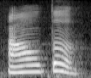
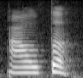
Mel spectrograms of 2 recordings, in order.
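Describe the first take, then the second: Both takes have the same delivery.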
